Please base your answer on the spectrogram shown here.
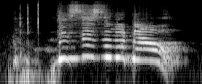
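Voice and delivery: very high, tentative guess; Harry. Retold or imitated. Harry starting a guessing game, tentative high squeak. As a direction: squeak out a cautious question.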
